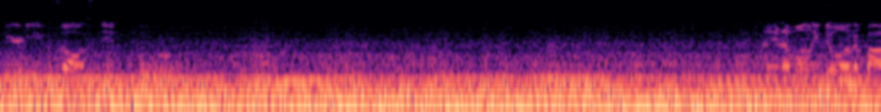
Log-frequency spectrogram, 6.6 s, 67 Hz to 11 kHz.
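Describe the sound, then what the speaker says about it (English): A 1968 Chevrolet C10 pickup with an LS engine swap rumbles steadily from its exhaust while cruising at low speed with the windows up, a continuous deep drone throughout, with faint cabin noise over it. "I'm sure you can hear the exhaust in full."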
